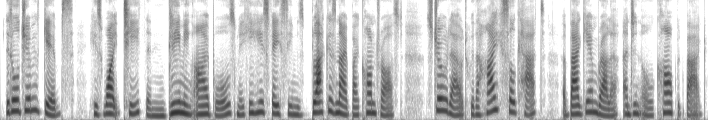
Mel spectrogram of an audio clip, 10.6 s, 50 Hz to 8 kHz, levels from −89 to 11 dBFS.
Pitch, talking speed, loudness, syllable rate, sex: 215 Hz, 190 wpm, -21 LUFS, 4.7 syllables/s, female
